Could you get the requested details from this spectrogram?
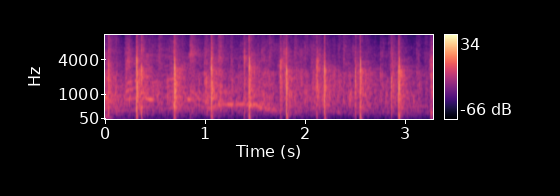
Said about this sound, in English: Let's give him a big round of applause, can we? Because he's God.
